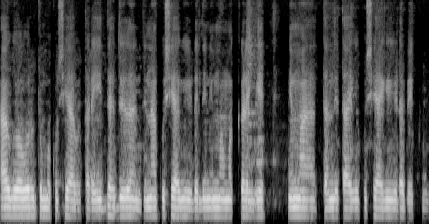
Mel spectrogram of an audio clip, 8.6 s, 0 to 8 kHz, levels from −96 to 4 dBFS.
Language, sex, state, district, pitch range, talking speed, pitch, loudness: Kannada, male, Karnataka, Dharwad, 110-115 Hz, 120 wpm, 115 Hz, -17 LUFS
